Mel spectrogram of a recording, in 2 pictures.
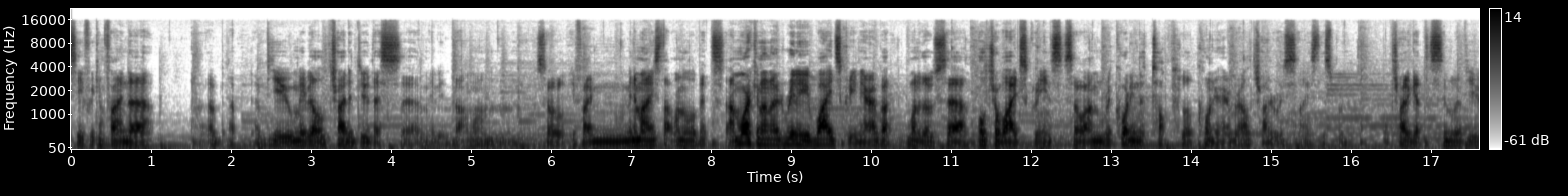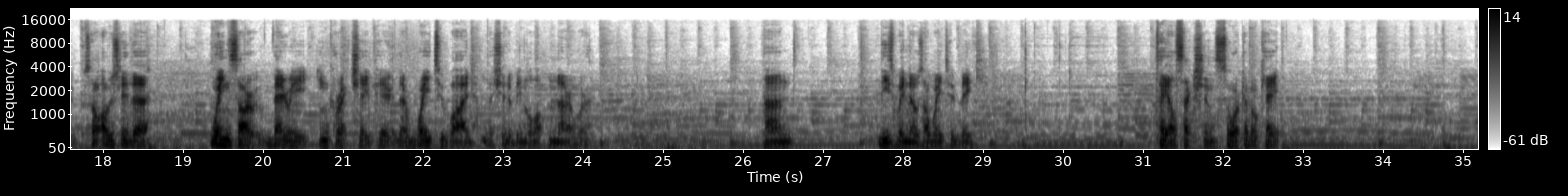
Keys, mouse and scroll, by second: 16.3 middle click, 16.3-17.0 scroll up 1, 19.9 middle click, 19.9-20.4 scroll down 1.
